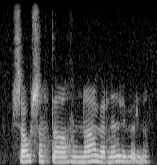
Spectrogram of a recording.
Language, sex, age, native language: Icelandic, female, 13, Icelandic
